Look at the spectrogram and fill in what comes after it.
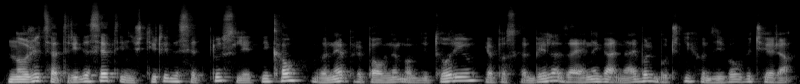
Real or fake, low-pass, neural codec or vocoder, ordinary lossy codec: fake; 19.8 kHz; autoencoder, 48 kHz, 128 numbers a frame, DAC-VAE, trained on Japanese speech; none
